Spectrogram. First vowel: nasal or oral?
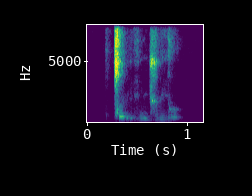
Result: oral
